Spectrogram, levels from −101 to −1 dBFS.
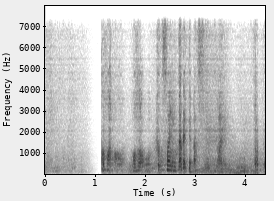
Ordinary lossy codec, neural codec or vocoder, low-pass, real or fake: none; codec, 44.1 kHz, 0.9 kbps, DAC; 7.2 kHz; fake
